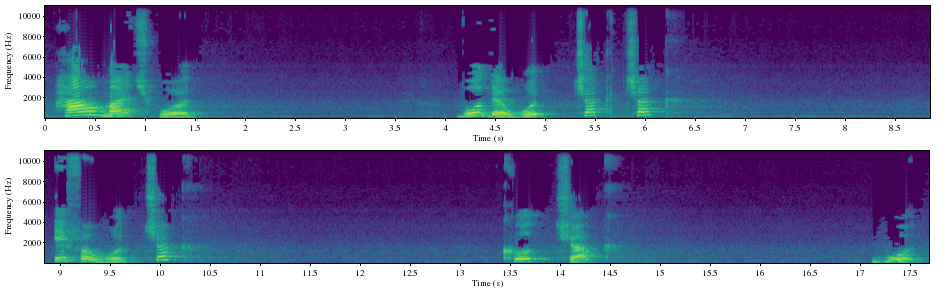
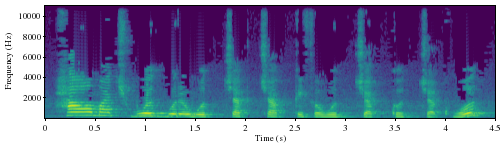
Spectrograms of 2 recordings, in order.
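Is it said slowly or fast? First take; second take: slowly; fast. First: It is said slowly. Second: It is said fast.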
